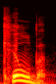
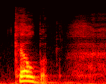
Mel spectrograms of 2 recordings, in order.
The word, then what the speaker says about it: Kelburn: In Wellington you get people talking about Kilburn. There's no such place in Wellington called Kilburn. It's Kelburn.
